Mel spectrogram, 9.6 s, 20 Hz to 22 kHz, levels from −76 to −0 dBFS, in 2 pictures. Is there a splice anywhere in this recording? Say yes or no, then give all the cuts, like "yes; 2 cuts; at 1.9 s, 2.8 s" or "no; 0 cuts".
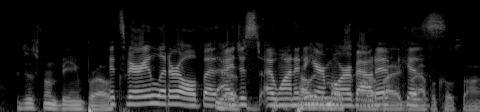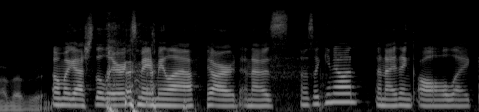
yes; 2 cuts; at 6.9 s, 8.5 s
